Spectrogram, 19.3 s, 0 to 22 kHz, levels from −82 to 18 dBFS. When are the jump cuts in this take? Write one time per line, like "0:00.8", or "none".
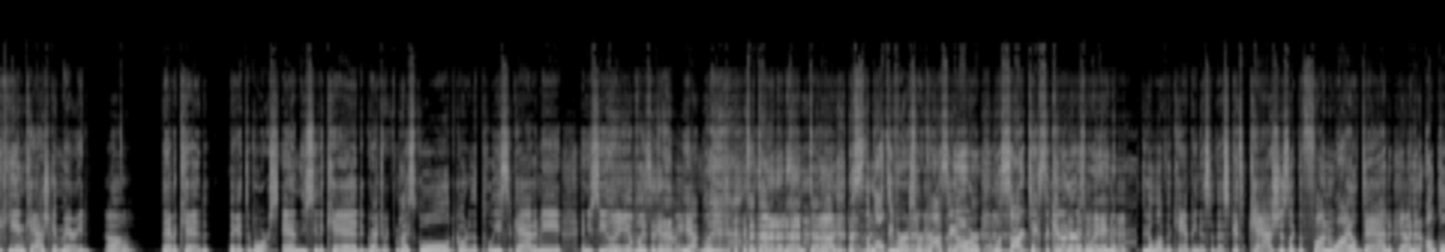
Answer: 0:03.7
0:06.0
0:15.1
